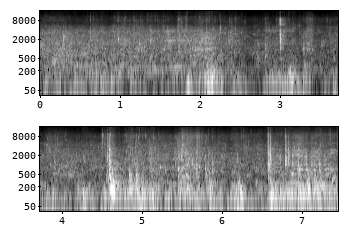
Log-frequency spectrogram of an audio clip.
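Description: Canoe being paddled: paddle strokes in the water with a few sharp knocks, over wind rumbling on the microphone.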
